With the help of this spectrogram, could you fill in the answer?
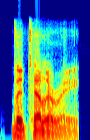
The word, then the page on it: vitellary: British English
